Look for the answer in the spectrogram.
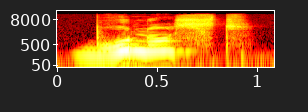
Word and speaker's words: Brunost: Brunost.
